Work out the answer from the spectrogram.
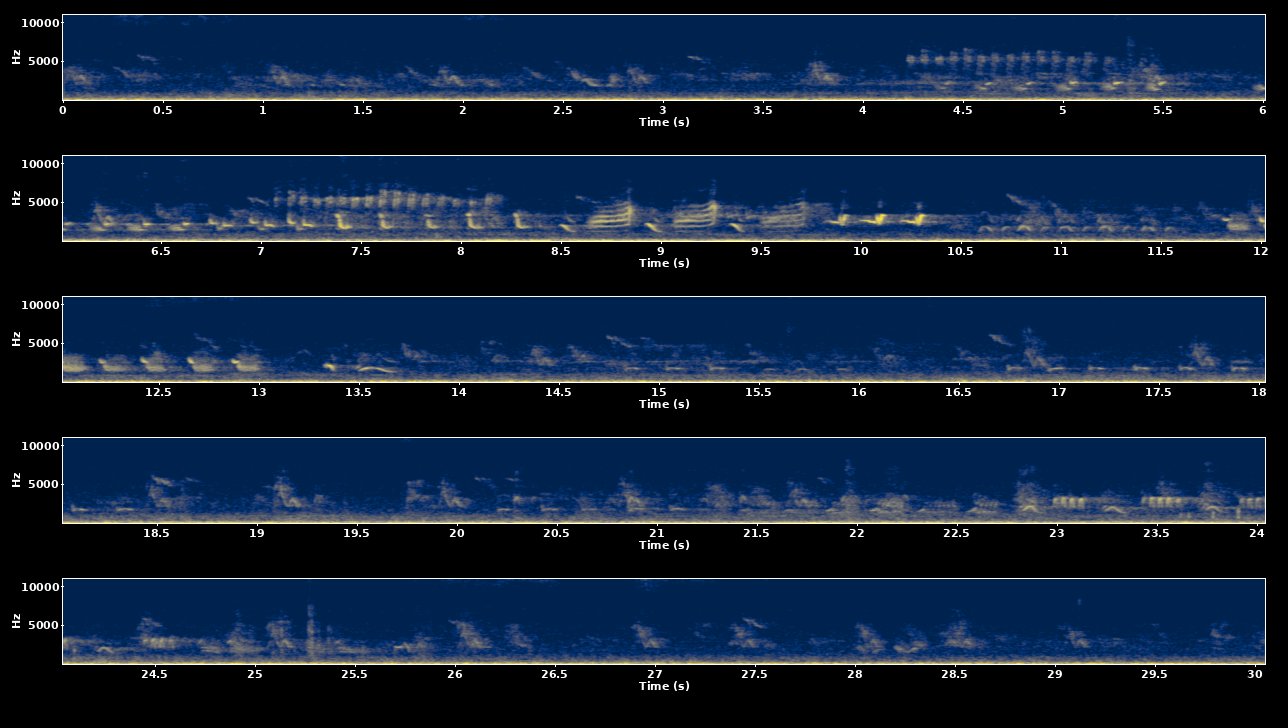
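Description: Birds chirping and trilling in quick runs of short notes, busiest in the first half, over a low steady rumble.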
